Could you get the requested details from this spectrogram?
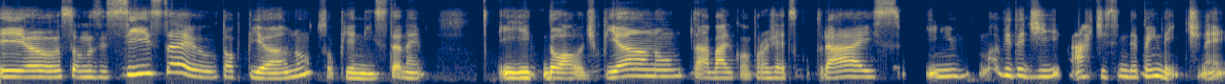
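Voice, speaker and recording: A woman's medium-pitched voice at a very slow pace, with lively intonation. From Minas Gerais, Brazil. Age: 20s. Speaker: podcast co-host, pianist. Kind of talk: casual chat.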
